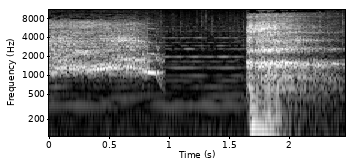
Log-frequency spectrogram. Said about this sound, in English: Don't mind the shrieks. Apparently, my children just love to play with their food.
